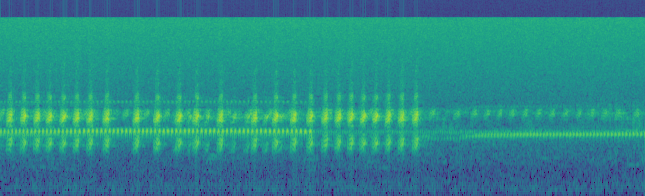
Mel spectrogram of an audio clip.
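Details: Singing tree frogs in a pond at night in mid-April, north-east Italy: fast repeated rasping pulses for about four seconds, overlapping and then giving way to the continuous high-pitched trill of mole crickets.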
